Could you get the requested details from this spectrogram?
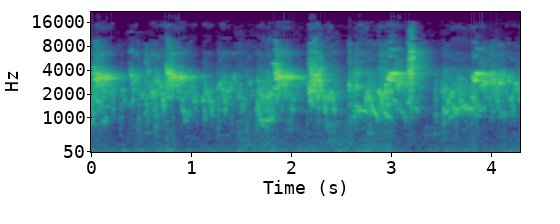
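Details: Pet budgerigars chirping: lively, scratchy warbled squawks and chatter in short bursts about every half second, loud and close with no other clear sounds.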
